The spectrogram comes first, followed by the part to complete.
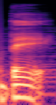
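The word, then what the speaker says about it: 米: like the the grain sticking up here uh pronounced Bay not to be confused with a rice Patty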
